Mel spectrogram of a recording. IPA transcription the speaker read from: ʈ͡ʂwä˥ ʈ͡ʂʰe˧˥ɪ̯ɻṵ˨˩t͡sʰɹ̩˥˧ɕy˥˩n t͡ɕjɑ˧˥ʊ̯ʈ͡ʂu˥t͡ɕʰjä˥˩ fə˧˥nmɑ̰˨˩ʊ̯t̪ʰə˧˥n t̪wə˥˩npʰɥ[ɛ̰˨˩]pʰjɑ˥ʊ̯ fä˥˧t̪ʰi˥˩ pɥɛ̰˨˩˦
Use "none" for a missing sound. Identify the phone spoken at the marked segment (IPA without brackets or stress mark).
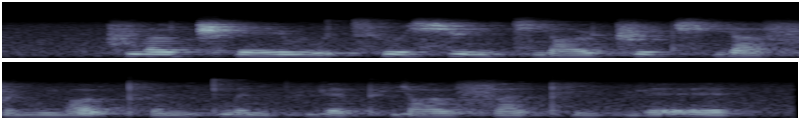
ɛ˥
